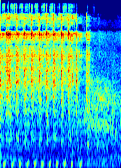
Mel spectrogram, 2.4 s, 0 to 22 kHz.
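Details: 2014 Kymco Super 8 150 scooter cranking: rapid even starter pulses then a flat whir, never firing. New 28 mm carburetor, fuel filter, lines and fuel pump fitted, timing checked; no fuel reaching the carburetor and it pops.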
